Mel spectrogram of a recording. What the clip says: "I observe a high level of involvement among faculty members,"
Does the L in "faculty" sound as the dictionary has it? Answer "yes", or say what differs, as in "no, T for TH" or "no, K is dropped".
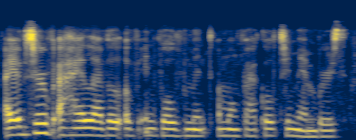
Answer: yes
